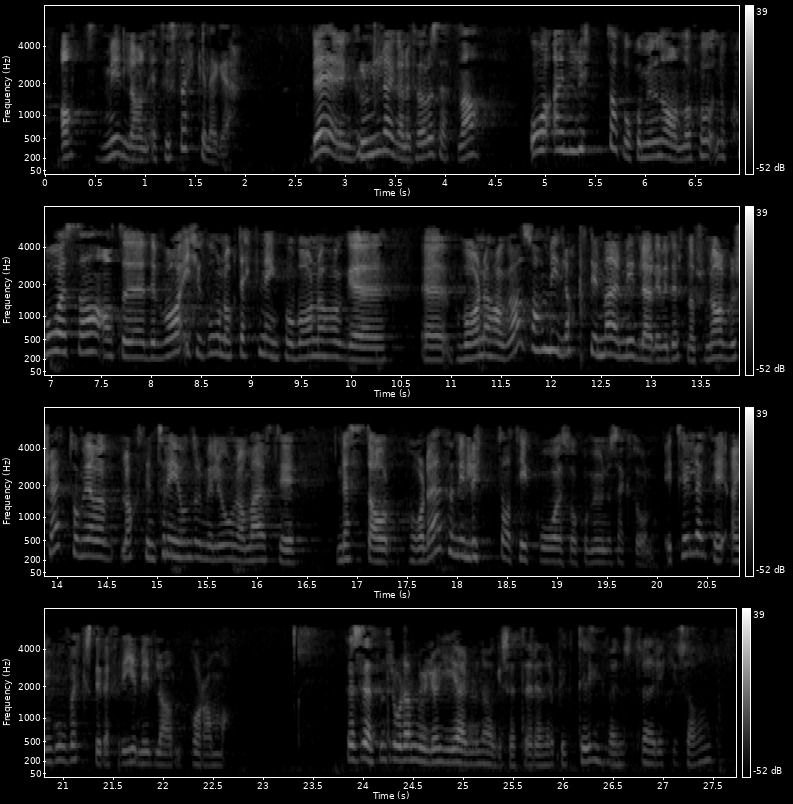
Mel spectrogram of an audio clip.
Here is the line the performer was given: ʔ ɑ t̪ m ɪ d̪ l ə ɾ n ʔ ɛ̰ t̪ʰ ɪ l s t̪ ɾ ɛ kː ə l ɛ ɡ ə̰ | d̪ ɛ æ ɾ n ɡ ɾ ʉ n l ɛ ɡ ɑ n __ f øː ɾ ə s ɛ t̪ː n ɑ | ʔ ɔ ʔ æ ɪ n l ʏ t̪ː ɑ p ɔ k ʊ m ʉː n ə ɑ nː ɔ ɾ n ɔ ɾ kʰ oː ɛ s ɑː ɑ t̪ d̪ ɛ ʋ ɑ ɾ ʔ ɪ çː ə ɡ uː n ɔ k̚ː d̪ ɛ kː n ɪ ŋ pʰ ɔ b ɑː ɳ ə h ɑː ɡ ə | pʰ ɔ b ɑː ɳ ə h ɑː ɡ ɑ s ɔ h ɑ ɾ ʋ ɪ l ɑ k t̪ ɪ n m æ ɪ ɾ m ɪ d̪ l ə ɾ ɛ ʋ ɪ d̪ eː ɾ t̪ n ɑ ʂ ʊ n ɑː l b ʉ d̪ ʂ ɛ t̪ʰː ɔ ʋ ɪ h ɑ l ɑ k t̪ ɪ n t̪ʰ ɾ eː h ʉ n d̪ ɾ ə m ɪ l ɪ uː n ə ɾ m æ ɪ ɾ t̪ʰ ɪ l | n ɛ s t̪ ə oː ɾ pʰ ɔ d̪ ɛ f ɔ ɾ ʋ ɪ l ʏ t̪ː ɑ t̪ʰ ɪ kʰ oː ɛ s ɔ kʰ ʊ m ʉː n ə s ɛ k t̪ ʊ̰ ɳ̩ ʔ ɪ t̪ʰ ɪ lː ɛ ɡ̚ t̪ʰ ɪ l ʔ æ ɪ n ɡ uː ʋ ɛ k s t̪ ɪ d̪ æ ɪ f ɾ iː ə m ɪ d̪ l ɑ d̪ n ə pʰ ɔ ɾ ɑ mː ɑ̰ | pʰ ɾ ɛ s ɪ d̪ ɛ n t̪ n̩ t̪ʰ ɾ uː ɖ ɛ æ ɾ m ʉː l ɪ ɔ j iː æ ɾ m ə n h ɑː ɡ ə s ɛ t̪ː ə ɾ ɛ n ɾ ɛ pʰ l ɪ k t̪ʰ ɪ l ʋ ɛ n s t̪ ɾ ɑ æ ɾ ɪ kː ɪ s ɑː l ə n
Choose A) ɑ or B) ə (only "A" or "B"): B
